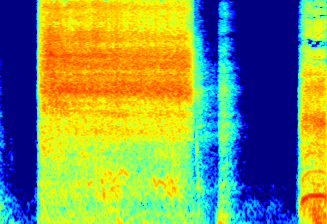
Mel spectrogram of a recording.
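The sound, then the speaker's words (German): A voice imitates a urine stream hitting a toilet bowl: a long, steady, bright hissing rush of about one and a half seconds, a short breathy trailing puff, then another hiss starting up. “so der mhm. Strahl in diese Schüssel reingeht.”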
